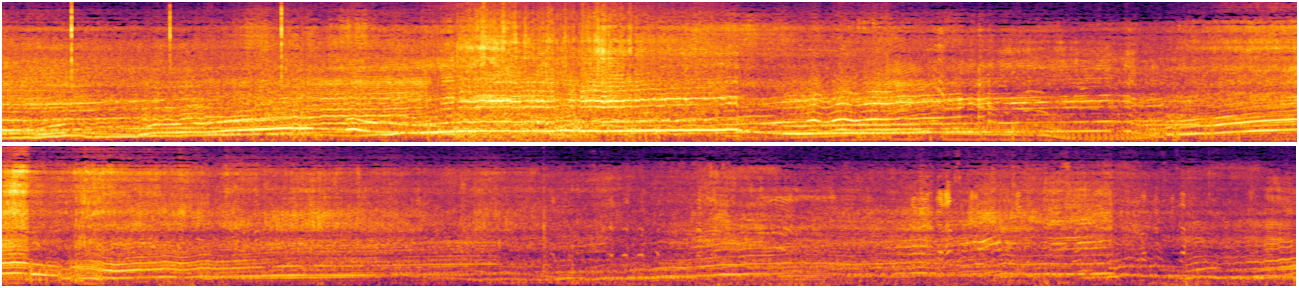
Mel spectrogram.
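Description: Several autocross cars racing on a dirt track, their engines revving up and falling away through gear changes, with a few engines overlapping. One car passes close about sixteen seconds in, and the engines grow quieter over the last third as the cars move off.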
